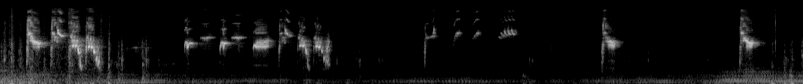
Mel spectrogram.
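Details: Male Asian pied starling in varied song, recorded as a training lure for other birds: a loud harsh burst, then a chain of whistled and buzzy notes, sparse high ticks, scattered squawks and low background rumble.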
